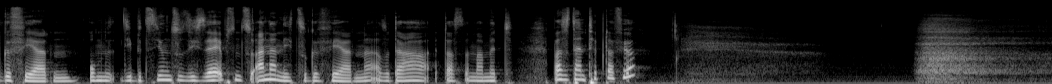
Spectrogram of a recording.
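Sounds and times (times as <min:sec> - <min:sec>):
speech: 0:00.0 - 0:06.5
deep breath drawn in: 0:06.8 - 0:08.3, 0:09.2 - 0:10.5.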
